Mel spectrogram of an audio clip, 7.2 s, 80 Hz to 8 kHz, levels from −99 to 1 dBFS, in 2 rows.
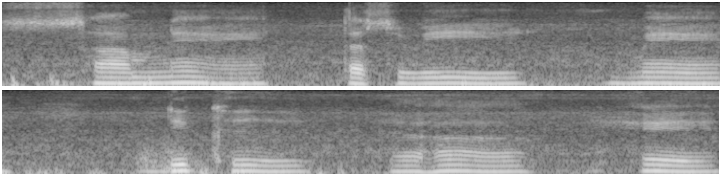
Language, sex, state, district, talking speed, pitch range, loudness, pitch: Hindi, male, Rajasthan, Bikaner, 50 wpm, 145-155 Hz, -18 LUFS, 150 Hz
